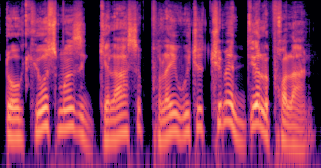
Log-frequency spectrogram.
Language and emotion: Kashmiri, happy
